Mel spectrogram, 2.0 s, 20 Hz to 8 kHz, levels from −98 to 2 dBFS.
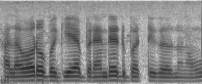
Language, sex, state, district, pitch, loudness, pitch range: Kannada, male, Karnataka, Koppal, 140 Hz, -17 LUFS, 140-150 Hz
